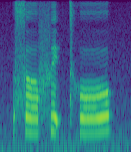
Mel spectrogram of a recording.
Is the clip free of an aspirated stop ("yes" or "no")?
no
